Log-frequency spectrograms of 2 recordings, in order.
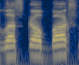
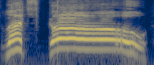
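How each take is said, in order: First: Said in the usual way. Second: High, loud, long-held "go"; excited rallying shout. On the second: Real, not acted. Host cheering on the Bucks, excited shout. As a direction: belt it out like a fan.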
